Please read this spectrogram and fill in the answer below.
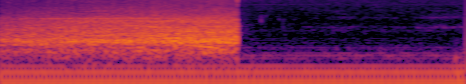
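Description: Crowd noise in a basketball arena, a dense wash of many voices, that cuts off abruptly about a second in, leaving only a steady low hum.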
